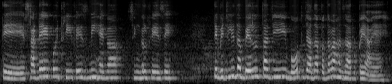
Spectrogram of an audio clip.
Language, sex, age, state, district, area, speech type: Punjabi, female, 45-60, Punjab, Fazilka, rural, spontaneous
